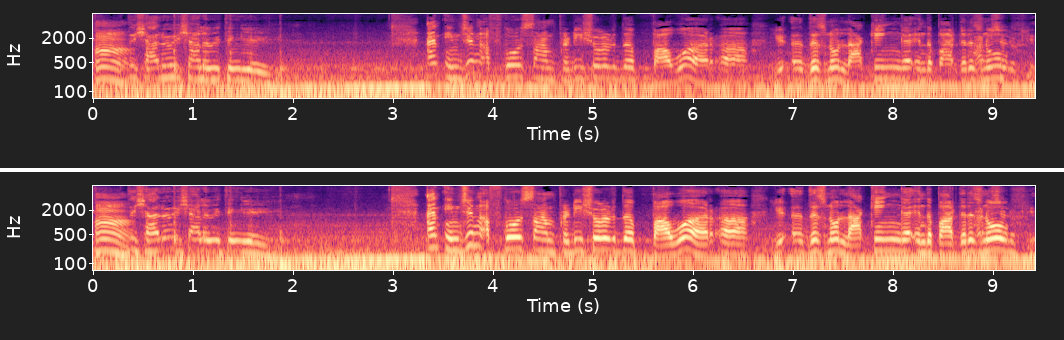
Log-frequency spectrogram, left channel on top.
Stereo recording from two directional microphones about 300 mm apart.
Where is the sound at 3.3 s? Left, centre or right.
Centre.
